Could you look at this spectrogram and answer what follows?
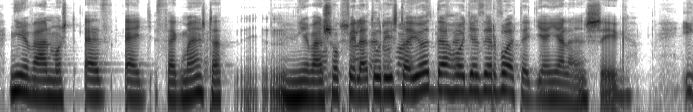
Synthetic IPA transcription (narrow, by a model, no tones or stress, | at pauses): ɲilvaːnmo̞ʃt̪ɛzɛɟsɛɡmɛnʃt̪aːt̪̚ɲilvaːnʃo̞kfeːlɛt̪uɾiʃt̪ɒjød̪d̪ɛɦo̞ɟɛzeːrʋo̞lt̪ɛɟːijɛnjɛlɛnʃḛːɡ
